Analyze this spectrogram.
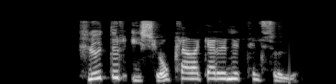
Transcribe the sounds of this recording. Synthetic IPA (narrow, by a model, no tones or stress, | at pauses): l̥ʏːt̪ʏɾisjoːwkl̥aːðacɛɾðɪnːɪt̪ʰɪlsœɣʏ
